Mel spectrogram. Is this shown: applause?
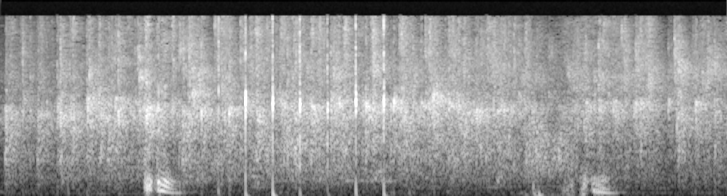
yes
